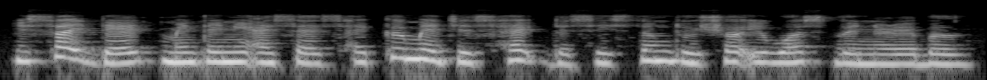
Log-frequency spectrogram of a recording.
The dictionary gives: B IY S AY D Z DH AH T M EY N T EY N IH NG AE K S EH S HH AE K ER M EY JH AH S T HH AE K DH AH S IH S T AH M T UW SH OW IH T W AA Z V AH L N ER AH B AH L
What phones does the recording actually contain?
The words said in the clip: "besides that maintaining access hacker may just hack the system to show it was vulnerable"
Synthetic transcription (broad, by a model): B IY S AY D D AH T M EY N T EY N IH NG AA S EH S HH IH K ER M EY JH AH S HH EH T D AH S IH S T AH M T UW SH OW IH T W AA S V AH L N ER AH B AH L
